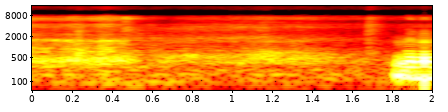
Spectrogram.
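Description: A pause in a man's Italian speech: a soft breathy trail fades out in the first half second, then low room tone, and he starts speaking again near the end.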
